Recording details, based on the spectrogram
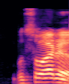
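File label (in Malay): "bersuara", Malay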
